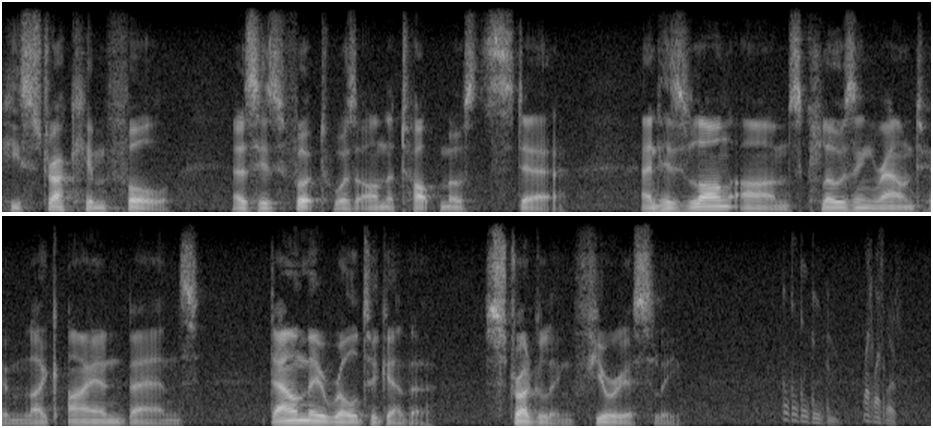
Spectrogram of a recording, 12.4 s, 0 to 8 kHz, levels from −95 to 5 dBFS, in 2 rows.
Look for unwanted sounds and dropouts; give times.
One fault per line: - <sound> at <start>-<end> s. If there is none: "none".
- chirp at 11.4-12.2 s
